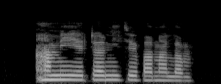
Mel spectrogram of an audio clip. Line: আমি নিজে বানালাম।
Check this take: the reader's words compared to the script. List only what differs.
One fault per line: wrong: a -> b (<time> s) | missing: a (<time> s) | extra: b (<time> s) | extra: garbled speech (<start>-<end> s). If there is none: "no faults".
extra: এটা (0.8 s)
